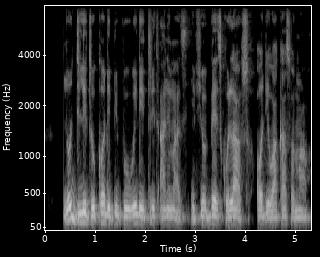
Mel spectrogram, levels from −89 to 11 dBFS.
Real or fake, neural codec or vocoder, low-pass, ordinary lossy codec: real; none; none; none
